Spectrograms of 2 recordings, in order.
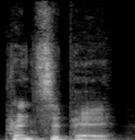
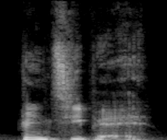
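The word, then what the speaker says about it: prinsipe: Pronounce that for me. Oh, that's Prince. Principe. Principe.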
